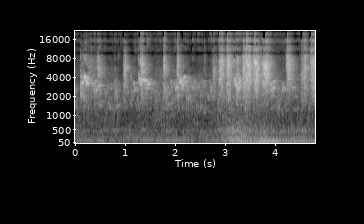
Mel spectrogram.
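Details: Multiple pet budgerigars chirp and warble in their play area, bright squeaky notes in quick bursts, growing busier toward the end with a low rumble underneath.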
